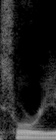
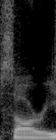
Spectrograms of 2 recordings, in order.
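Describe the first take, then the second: First: It is said with a Canadian accent. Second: It is said with an American accent. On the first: "they have a funny accent, so they say sorry" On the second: "instead of sorry"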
